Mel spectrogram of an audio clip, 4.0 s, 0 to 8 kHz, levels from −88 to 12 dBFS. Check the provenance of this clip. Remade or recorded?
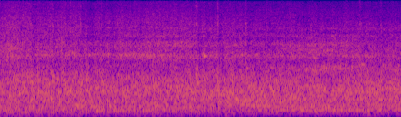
recorded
